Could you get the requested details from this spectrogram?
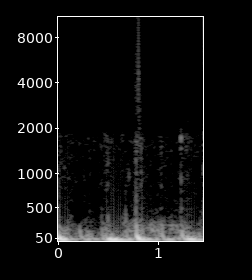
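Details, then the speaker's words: Low, soft lub-dub heartbeats recorded with an Eko smartphone stethoscope, which labels the rhythm as normal; normal heart sounds with no added sounds. "a normal heartbeat you can tell because it says normal up there but it also sounds normal"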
